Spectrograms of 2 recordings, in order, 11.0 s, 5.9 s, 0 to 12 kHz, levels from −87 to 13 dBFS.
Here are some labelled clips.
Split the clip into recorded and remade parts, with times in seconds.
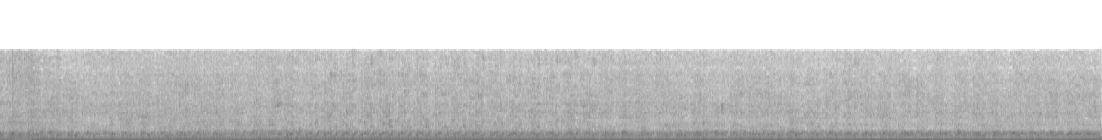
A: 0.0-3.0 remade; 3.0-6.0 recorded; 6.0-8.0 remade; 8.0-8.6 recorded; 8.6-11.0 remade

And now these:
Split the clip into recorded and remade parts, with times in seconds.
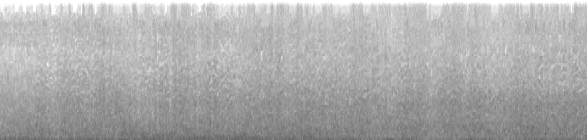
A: 0.0-5.9 recorded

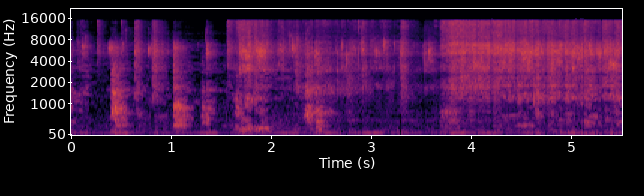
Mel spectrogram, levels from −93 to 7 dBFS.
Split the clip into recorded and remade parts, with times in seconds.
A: 0.0-2.4 recorded; 2.4-4.3 remade; 4.3-5.5 recorded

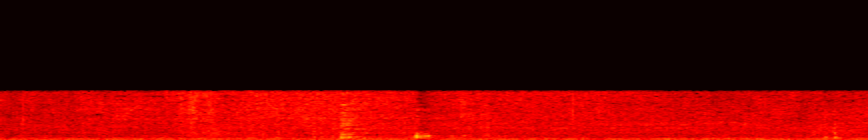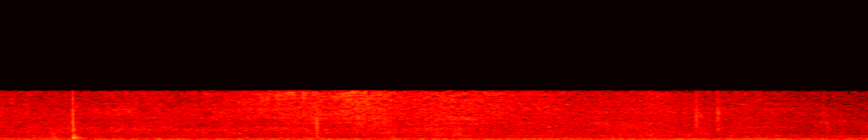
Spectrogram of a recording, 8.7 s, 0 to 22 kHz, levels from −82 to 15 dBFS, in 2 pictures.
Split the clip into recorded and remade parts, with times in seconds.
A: 0.0-6.4 recorded; 6.4-8.7 remade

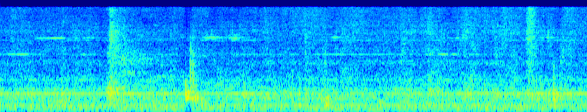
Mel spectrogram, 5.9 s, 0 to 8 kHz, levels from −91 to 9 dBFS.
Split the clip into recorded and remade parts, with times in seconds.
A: 0.0-1.8 recorded; 1.8-2.4 remade; 2.4-5.9 recorded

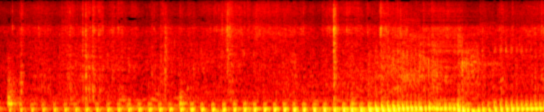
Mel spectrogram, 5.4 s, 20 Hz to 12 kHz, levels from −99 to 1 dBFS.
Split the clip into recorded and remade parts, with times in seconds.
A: 0.0-4.2 recorded; 4.2-4.8 remade; 4.8-5.4 recorded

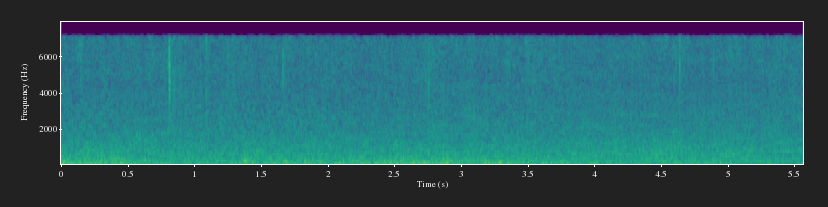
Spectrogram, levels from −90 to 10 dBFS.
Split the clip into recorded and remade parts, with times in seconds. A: 0.0-0.4 recorded; 0.4-1.0 remade; 1.0-2.5 recorded; 2.5-3.2 remade; 3.2-3.8 recorded; 3.8-5.6 remade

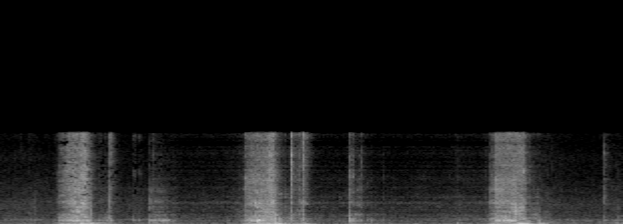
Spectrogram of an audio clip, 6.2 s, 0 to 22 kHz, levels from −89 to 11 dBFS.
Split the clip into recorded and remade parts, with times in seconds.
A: 0.0-1.7 recorded; 1.7-5.4 remade; 5.4-6.2 recorded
